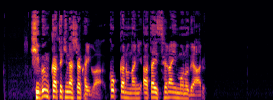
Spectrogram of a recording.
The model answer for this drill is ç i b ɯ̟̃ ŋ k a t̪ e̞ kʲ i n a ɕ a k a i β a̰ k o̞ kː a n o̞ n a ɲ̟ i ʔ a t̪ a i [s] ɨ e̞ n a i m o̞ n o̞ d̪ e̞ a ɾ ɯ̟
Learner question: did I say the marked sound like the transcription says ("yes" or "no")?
yes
